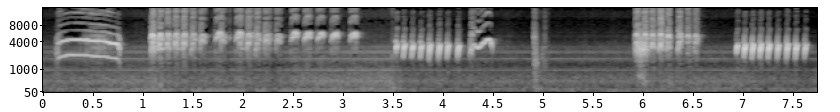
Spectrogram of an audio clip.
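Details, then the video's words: Cucak ranting in energetic fighting song, used as a master recording for training contest birds: a long whistled note with harmonics, then bursts of rapid sharp repeated chips and clipped trills separated by short pauses. "CUCAK RANTING GACOR TERBARU 2025 _ SUARA TARUNG FULL ISIAN"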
